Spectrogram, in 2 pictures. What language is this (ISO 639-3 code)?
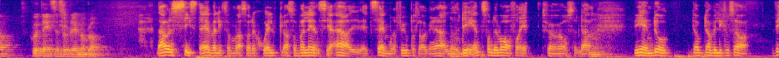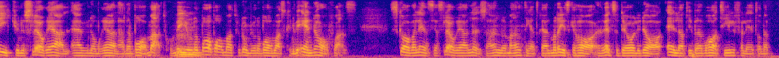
swe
